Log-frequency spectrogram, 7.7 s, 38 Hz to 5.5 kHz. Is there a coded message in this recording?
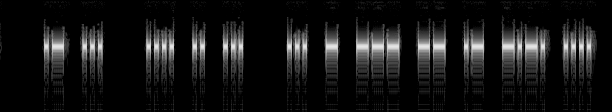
Yes: Morse code from 0.6 to 7.4 s, heard as a keyed tone, about 25 wpm, spaced as for 20 wpm, 700 Hz. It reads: AS HIS STOMACH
